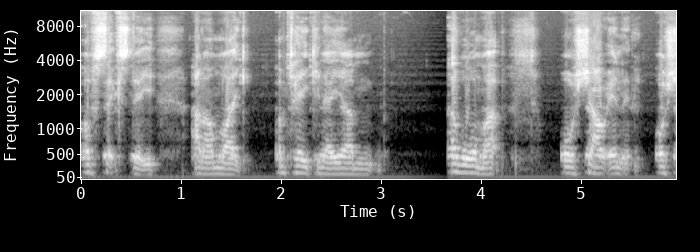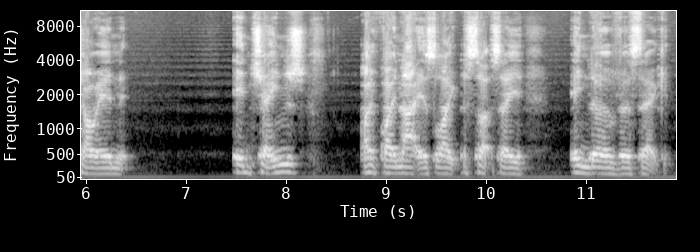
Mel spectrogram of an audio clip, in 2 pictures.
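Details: Man, a personal trainer and former army medic, with a stammer since childhood that worsens when he is tired, stressed or nervous; stuttering.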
